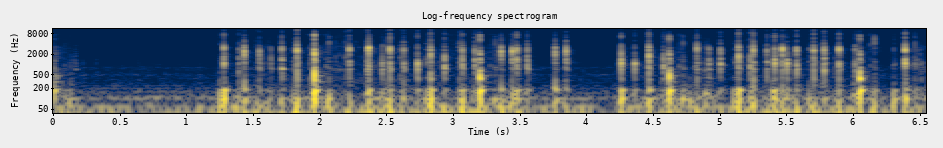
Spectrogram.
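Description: Fast fingertip typing on a mechanical keyboard with cream and red plastic keycaps and brown switches. Sharp, bright clacks come in quick bursts with brief pauses, over a faint low hum.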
